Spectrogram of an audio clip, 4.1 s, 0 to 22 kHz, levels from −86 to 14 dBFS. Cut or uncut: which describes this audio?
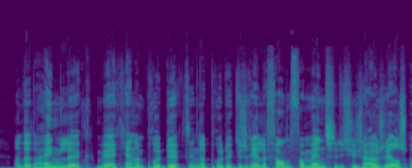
uncut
